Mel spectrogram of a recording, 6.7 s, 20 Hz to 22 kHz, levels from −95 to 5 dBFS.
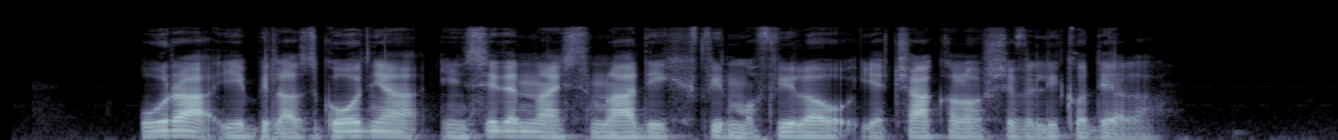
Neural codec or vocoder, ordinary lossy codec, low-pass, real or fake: vocoder, 44.1 kHz, 128 mel bands every 512 samples, BigVGAN v2; none; 10.8 kHz; fake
